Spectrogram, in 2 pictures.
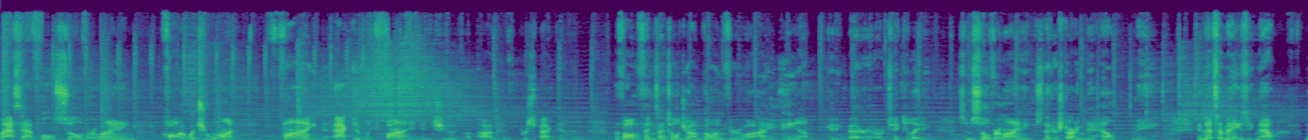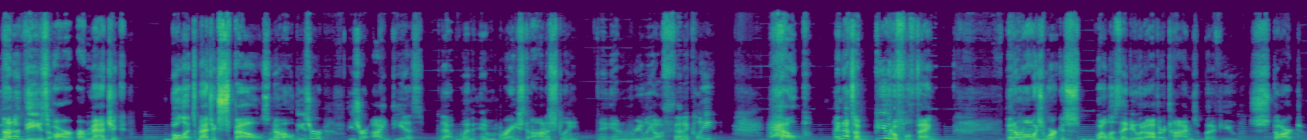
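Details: Adult man with voice change persisting since a puzzling respiratory illness nine months earlier; the infection cleared and he has no trouble breathing, but an uncontrollable spasmic cough remains; the outcome is unknown; finding: dysphonia.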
